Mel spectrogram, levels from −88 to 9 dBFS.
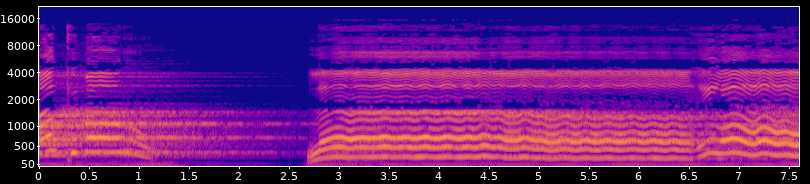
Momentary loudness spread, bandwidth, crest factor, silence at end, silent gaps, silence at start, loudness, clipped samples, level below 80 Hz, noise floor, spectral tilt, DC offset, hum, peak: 13 LU; 14 kHz; 14 dB; 0 s; none; 0 s; -20 LUFS; under 0.1%; -54 dBFS; -49 dBFS; -3 dB/octave; under 0.1%; none; -6 dBFS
